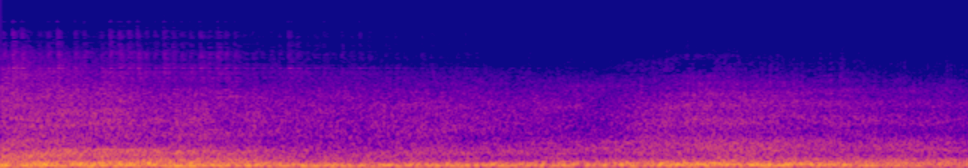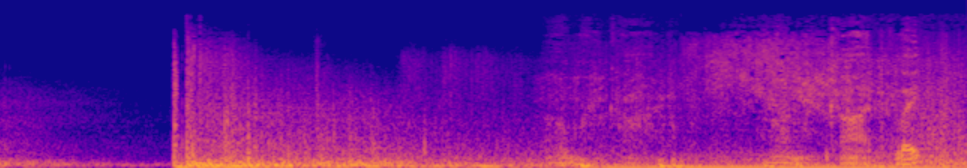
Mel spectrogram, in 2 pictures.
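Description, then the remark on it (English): A heavy, steady jet roar builds and then fades, broken by a sudden loud explosive blast that rolls into a sustained crackling, rumbling din, as an Air Force fighter jet crashes and explodes into Jericho Mountain. “I don't want to alarm anyone, but I'm clearly a bit rattled here, and just I watched what appeared to be an Air Force fighter jet just crashing and exploding into Jericho Mountain.”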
